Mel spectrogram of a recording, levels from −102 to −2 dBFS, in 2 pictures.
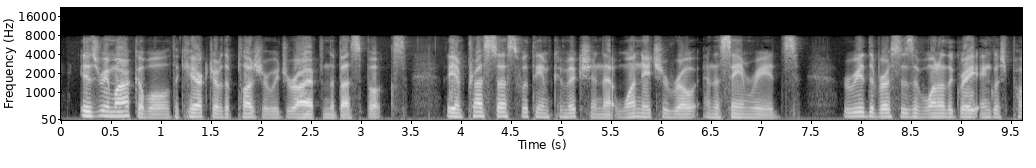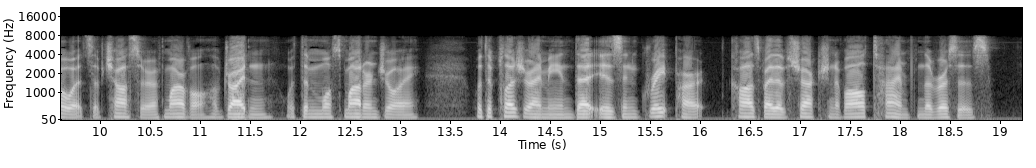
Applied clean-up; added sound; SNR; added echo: none; none; none; none.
